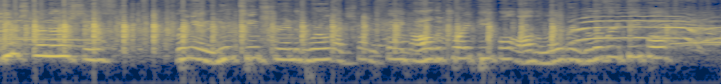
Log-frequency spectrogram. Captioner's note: applause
